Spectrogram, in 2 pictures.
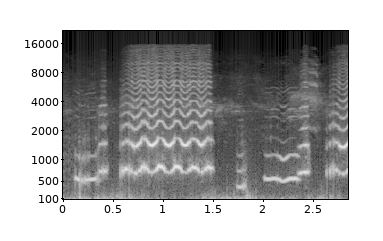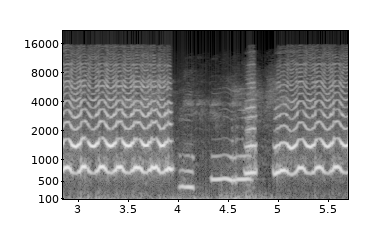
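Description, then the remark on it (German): Tortuga, a bright green female parrot with yellow head feathers and red wings, perched on a man's hand, sings opera-style: three long, loud, high warbling notes with strong vibrato, separated by short chirpy squawks, with no one talking. “Tortuga sitzt auf Alessios Hand und trällert eine Oper.”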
